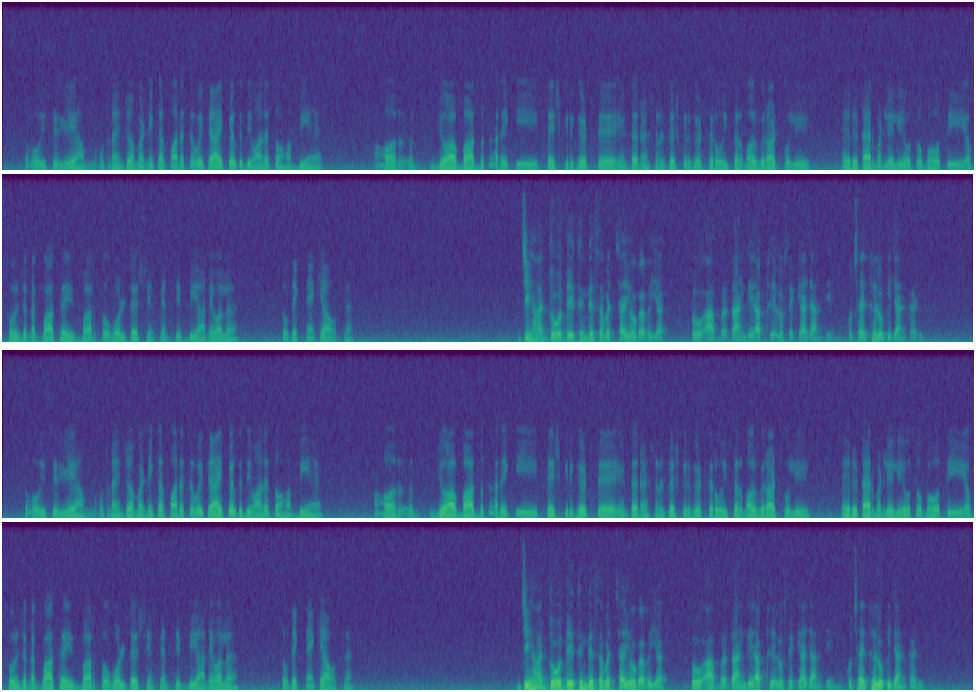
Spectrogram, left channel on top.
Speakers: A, on the right; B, on the right.
A: तो इसीलिए हम उतना एंजॉयमेंट नहीं कर पा रहे थे वैसे आईपीएल के दीवाने तो हम भी हैं और जो आप बात बता रहे कि टेस्ट क्रिकेट से इंटरनेशनल टेस्ट क्रिकेट से रोहित शर्मा और विराट कोहली रिटायरमेंट ले लिए हो तो बहुत ही अफसोसजनक बात है इस बार तो वर्ल्ड टेस्ट चैंपियनशिप भी आने वाला है तो देखते हैं क्या होता है
B: जी हाँ जो देखेंगे सब अच्छा ही होगा भैया तो आप बताएंगे आप खेलों से क्या जानते हैं कुछ है खेलों की जानकारी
